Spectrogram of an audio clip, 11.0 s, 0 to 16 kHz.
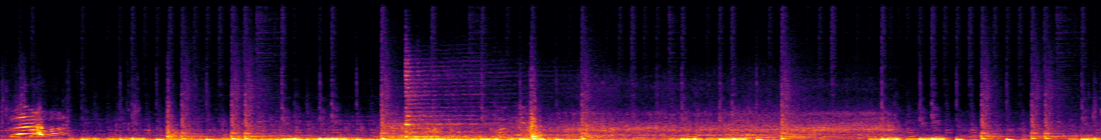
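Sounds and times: background music: 0.0s - 11.0s
van engine revving: 0.6s - 11.0s.

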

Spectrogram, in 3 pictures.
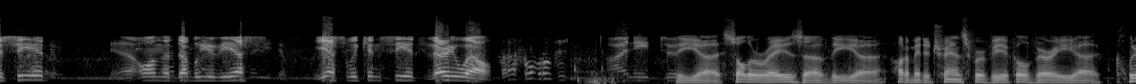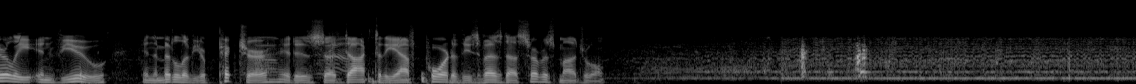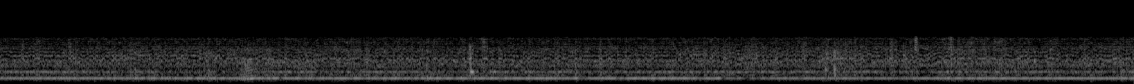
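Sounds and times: radio channel hum and hiss: 0.0s - 34.0s.

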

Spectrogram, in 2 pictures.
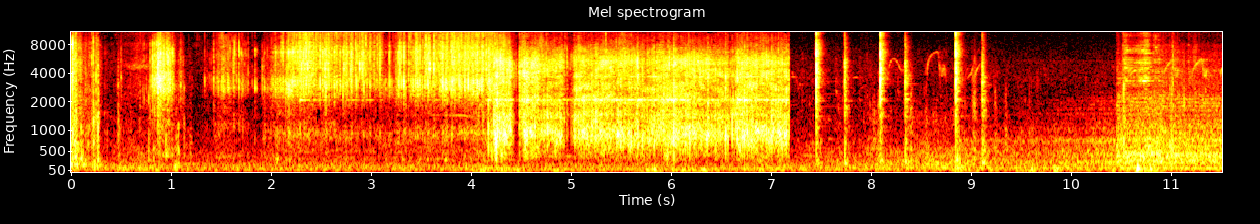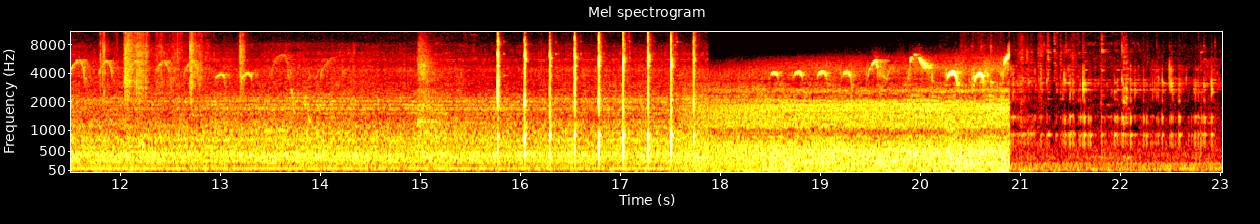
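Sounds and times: hand coffee grinder grinding beans: 0.0s - 7.2s.

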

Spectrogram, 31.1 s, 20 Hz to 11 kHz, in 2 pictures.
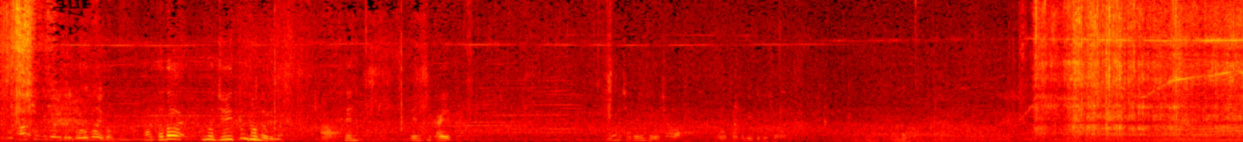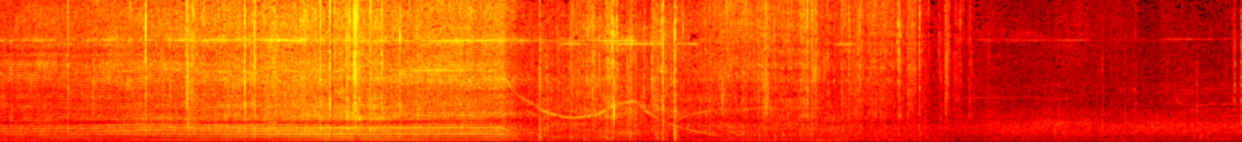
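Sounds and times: model aircraft propeller droning: 12.7s - 28.0s.

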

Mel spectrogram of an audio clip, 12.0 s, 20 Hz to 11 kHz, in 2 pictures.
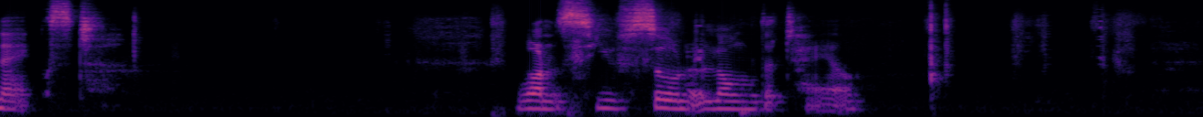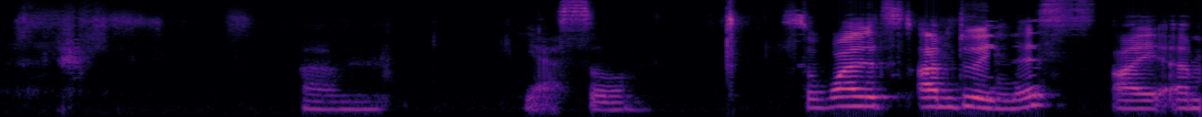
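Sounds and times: hands rustling wool: 5.0s - 7.6s.

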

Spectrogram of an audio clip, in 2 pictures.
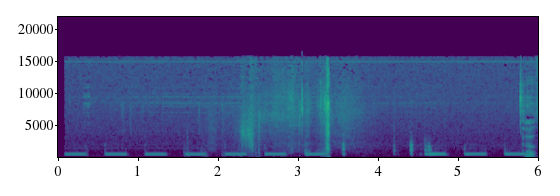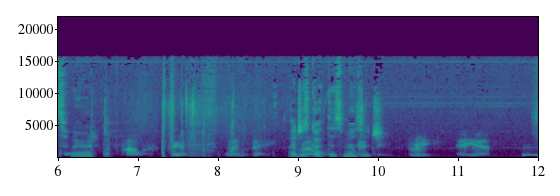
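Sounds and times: telephone busy signal beeps: 0.1s - 3.4s.

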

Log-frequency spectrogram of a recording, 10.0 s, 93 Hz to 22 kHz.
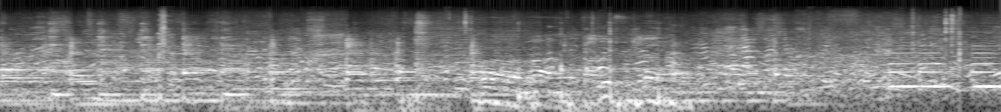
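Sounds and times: amplified guitar: 0.0s - 10.0s
bass notes: 0.0s - 10.0s
keyboard notes: 0.0s - 10.0s.

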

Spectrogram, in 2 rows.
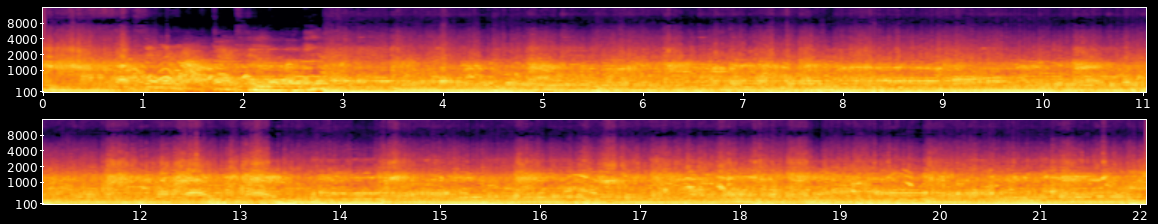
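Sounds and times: bass-heavy concert music: 0.0s - 22.0s
crowd shouting and whooping: 0.0s - 22.0s.

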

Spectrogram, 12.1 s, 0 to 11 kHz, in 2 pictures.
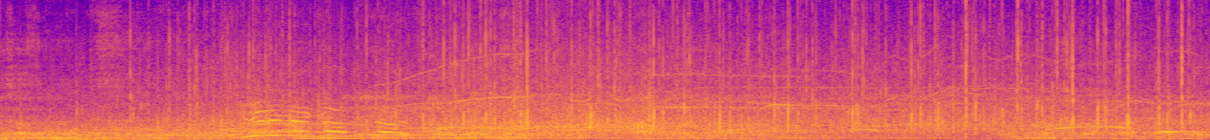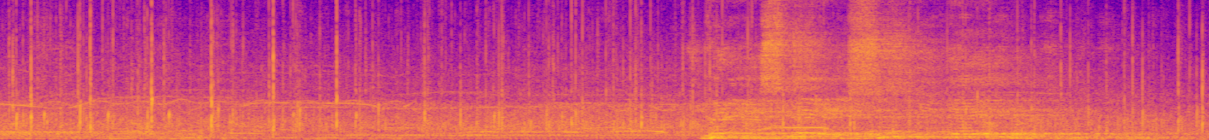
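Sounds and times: crowd clapping: 0.0s - 12.0s.

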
